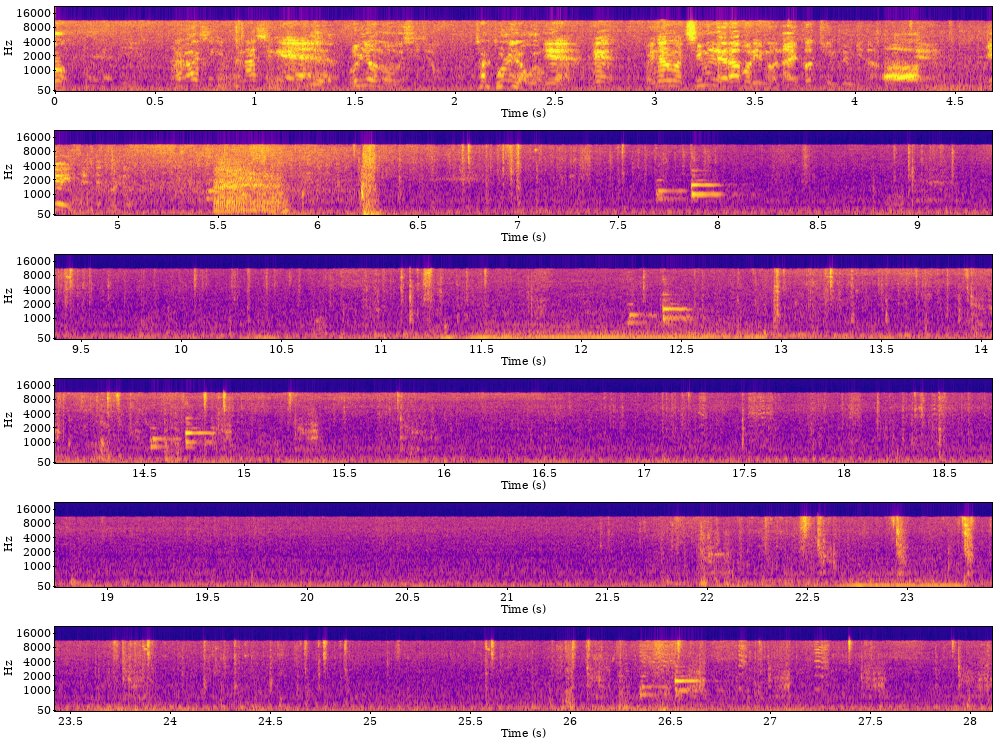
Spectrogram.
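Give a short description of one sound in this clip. A truck engine rumbles steadily.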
